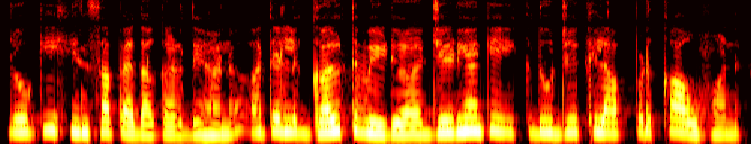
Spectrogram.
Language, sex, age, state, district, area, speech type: Punjabi, female, 18-30, Punjab, Rupnagar, urban, spontaneous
